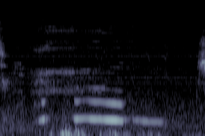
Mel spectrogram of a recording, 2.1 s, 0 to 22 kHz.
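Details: Kuvasz named Jag howling during a singing session with the owner in April 2011, a soft, not forceful howl: a single smooth tone that rises slightly, holds and slowly falls over about a second, with low background rumble.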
